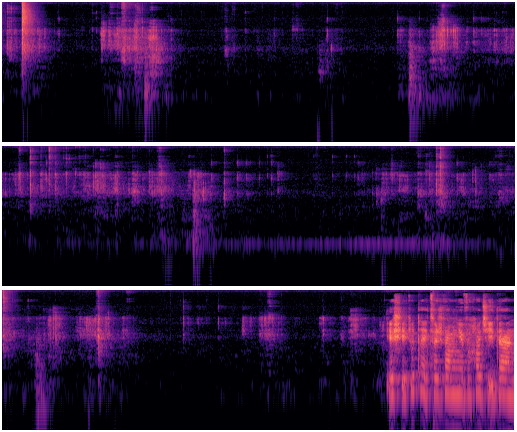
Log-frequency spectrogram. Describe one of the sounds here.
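Glittery paper strips rustle and crinkle between fingers.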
